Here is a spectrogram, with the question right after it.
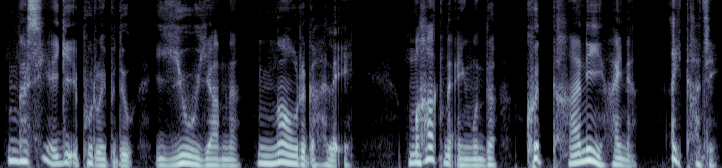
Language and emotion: Manipuri, fearful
